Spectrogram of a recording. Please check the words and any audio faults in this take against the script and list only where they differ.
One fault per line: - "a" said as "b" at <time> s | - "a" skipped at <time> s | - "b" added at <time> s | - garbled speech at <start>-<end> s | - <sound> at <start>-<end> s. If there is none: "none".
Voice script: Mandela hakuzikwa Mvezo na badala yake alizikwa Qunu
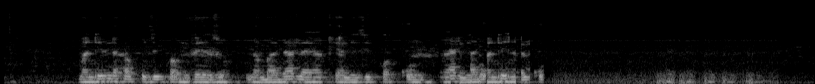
- garbled speech at 4.4-5.4 s
- laugh at 6.6-7.7 s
